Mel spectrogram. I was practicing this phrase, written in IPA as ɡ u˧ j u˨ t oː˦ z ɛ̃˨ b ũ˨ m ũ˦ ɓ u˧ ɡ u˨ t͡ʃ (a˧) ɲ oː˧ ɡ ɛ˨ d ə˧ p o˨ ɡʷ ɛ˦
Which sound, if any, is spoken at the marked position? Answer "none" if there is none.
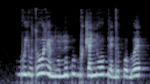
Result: a˧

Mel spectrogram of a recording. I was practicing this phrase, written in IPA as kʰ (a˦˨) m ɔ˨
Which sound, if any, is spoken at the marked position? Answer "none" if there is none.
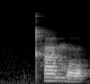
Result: a˦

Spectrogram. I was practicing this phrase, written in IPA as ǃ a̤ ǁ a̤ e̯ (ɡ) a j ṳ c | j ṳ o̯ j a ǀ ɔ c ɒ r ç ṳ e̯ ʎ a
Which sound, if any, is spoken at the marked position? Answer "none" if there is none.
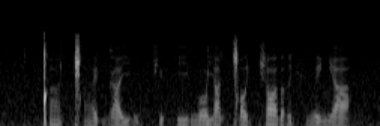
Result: ɡ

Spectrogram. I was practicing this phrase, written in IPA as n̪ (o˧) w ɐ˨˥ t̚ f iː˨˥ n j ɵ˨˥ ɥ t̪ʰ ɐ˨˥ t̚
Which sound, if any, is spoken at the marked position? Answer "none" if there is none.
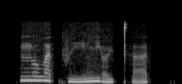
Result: o˥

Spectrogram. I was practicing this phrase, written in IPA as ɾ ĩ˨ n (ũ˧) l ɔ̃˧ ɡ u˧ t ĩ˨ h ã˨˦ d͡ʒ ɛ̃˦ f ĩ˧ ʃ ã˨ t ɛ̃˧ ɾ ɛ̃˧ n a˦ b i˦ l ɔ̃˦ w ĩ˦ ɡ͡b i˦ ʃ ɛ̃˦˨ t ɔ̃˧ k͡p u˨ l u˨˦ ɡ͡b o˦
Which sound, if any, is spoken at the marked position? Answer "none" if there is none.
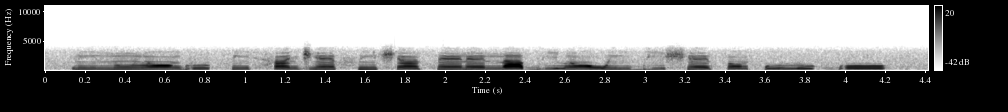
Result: ũ˧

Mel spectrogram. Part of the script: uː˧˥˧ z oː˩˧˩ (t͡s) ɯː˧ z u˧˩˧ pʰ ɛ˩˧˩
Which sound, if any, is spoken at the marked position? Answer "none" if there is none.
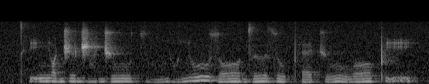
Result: d͡z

